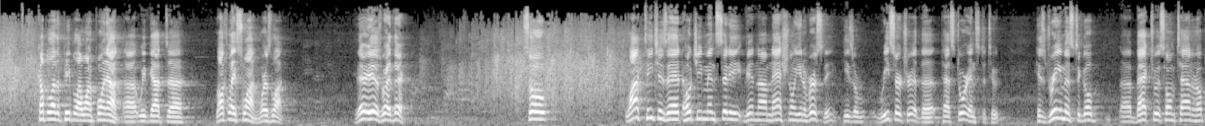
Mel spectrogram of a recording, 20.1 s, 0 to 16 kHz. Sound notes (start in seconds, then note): 6.9 applause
